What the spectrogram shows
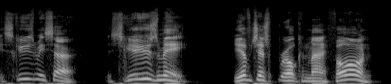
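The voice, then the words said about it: Attempted Irish accent, self-described as poor. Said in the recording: “he was Irish, and forgive me because I cannot do the Irish accent.”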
